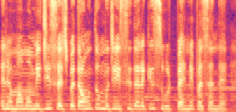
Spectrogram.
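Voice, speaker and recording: Polite, high-voiced young daughter-in-law, acted by a woman. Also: level tone, moderate pace, over loud music, lightly acted. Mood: placating. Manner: deferential, apologetic, pleading. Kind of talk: Hindi animated moral story acting.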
